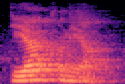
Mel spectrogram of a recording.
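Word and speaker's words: διακονία: 그럼 이 서비스란 말이 영어의 서비스가 그리스에서는 뭐에서 나왔냐면 디아코니아. 저도 사실 그리스 잘 모릅니다만 그냥 거의 발음 나오는 대로 보이는 대로 글자대로 읽으시면 돼요. 디아코니아. The service translates diaconia.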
